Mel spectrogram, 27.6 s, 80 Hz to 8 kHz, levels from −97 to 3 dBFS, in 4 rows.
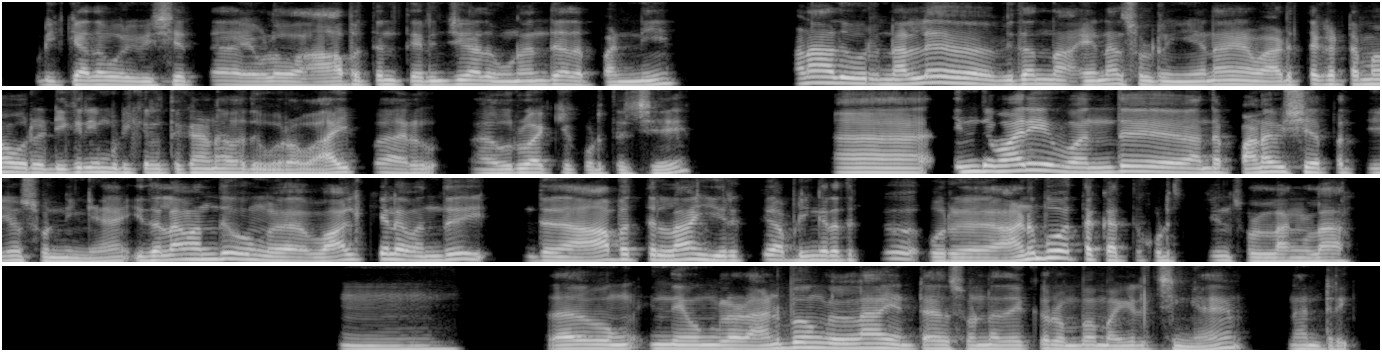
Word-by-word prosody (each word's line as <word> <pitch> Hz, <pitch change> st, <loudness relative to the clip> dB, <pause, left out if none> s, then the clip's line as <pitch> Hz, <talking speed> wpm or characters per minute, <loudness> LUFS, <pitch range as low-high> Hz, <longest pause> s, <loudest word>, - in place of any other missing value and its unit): பிடிக்காத 140 Hz, +1 st, -1 dB
ஒரு 130 Hz, -, 0 dB
விஷயத்த 135 Hz, +3 st, -4 dB, 0.2 s
எவ்ளோ 130 Hz, +1 st, 0 dB, 0.2 s
ஆபத்துன்னு 135 Hz, +2 st, -1 dB
தெரிஞ்சு, 135 Hz, +2 st, +1 dB
அத 140 Hz, -, 0 dB
உணர்ந்து 135 Hz, +3 st, +1 dB
அத 135 Hz, -, 0 dB
பண்ணி, 125 Hz, +4 st, +1 dB, 0.7 s
ஆனா 200 Hz, +3 st, +1 dB
அது 200 Hz, -, +4 dB
ஒரு 170 Hz, -, -2 dB
நல்ல 180 Hz, +5 st, +3 dB, 0.4 s
விதம் 160 Hz, +2 st, +1 dB
தான். 145 Hz, -4 st, -3 dB
என்ன 155 Hz, +4 st, +1 dB
சொல்கிறீங்க? 130 Hz, -3 st, 0 dB
ஏன்னா, 145 Hz, +2 st, +1 dB, 0.2 s
அடுத்த 135 Hz, +5 st, -1 dB
கட்டமா 155 Hz, +1 st, +1 dB
ஒரு 145 Hz, -2 st, +2 dB
டிகிரி 155 Hz, +4 st, +1 dB
முடிக்கிறதுக்கான 140 Hz, 0 st, -1 dB
இது 130 Hz, -, -1 dB
ஒரு 125 Hz, -, 0 dB
வாய்ப்ப 150 Hz, +2 st, -1 dB
அரு 130 Hz, +1 st, -2 dB, 0.3 s
அ 125 Hz, -, -2 dB
உருவாக்கிக் 135 Hz, -2 st, -1 dB
கொடுத்துச்சு. 115 Hz, 0 st, -3 dB, 0.9 s
ஆ -, -, 0 dB, 0.6 s
இந்தமாரி 195 Hz, +4 st, +4 dB, 0.2 s
வந்து 160 Hz, +4 st, +2 dB, 0.3 s
அந்த 145 Hz, +1 st, +1 dB
பண 140 Hz, +3 st, +4 dB
விஷயம் 155 Hz, -3 st, +1 dB
பத்தியும் 145 Hz, +2 st, -4 dB
சொன்னீங்க. 120 Hz, -4 st, 0 dB, 0.2 s
இதெல்லாம் 170 Hz, +5 st, +2 dB
வந்து 185 Hz, +3 st, +2 dB
உங்க 155 Hz, -5 st, 0 dB, 0.3 s
வாழ்க்கையில 180 Hz, +5 st, +1 dB
வந்து 150 Hz, +5 st, 0 dB, 0.4 s
இந்த 140 Hz, +1 st, -2 dB, 0.3 s
ஆபத்து 175 Hz, +1 st, 0 dB
எல்லாம் 175 Hz, +4 st, +3 dB
இருக்கு. 155 Hz, +2 st, -5 dB
அப்பிடிங்கிறதுக்கு 155 Hz, +6 st, -3 dB, 0.2 s
ஒரு 130 Hz, -1 st, 0 dB, 0.3 s
அனுபவத்த 230 Hz, 0 st, +3 dB
கத்துக் 150 Hz, 0 st, -4 dB
கொடுத்துச்சுன்னு 145 Hz, +1 st, -7 dB
சொல்லாங்களா? 125 Hz, 0 st, 0 dB, 2.0 s
ம். 120 Hz, 0 st, -1 dB, 0.6 s
அதாவது 135 Hz, +2 st, +2 dB
உங் 135 Hz, 0 st, +2 dB, 0.4 s
உங்களோட 135 Hz, -1 st, +3 dB
அனுபவங்கள் 165 Hz, +2 st, +2 dB
எல்லாம் 160 Hz, 0 st, +2 dB
என்ட 130 Hz, +1 st, -1 dB
சொன்னதற்கு 130 Hz, +1 st, 0 dB
ரொம்ப 125 Hz, +2 st, +1 dB
மகிழ்ச்சிங்க. 120 Hz, -3 st, -1 dB, 0.5 s
நன்றி. 120 Hz, -2 st, -3 dB
140 Hz, 140 wpm, -23 LUFS, 130-155 Hz, 2.0 s, அது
